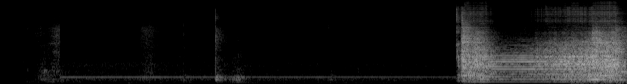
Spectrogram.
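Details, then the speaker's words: Rusty Honda 6500 W generator cranked on electric starter with a battery booster, before fuel hose replaced: quiet hum then short heavy strained, dragging starter whir, not catching; starter has a hard time turning it. "the starter has a hard time turning it maybe it will start with a half turn"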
